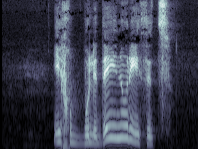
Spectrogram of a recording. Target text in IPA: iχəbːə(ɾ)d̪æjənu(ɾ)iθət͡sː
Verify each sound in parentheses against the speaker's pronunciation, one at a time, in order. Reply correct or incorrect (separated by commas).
incorrect, correct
